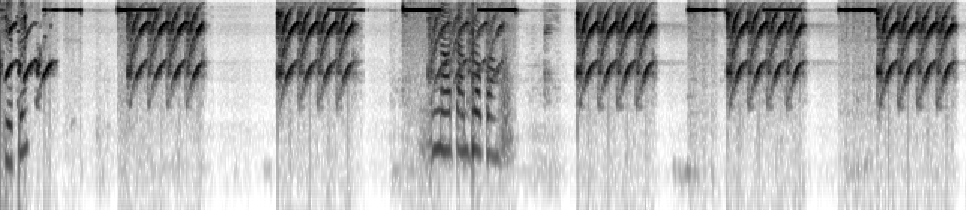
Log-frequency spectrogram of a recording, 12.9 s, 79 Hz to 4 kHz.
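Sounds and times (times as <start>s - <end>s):
steady security system alarm beeps: 0.0s - 2.4s, 3.9s - 7.0s, 8.6s - 12.8s
security system fire alarm warbling electronic chirps: 0.0s - 2.8s, 3.7s - 7.0s, 7.7s - 12.8s
speech: 0.1s - 0.6s, 5.9s - 6.9s.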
